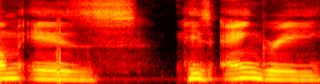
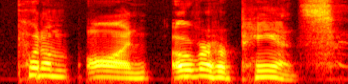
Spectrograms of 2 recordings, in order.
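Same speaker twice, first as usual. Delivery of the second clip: ordinary talk, nothing marked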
